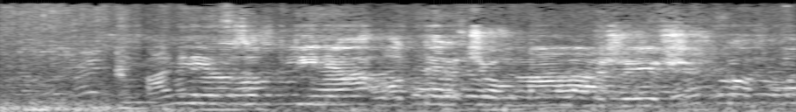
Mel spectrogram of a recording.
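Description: A man speaks through a loudspeaker microphone with animation.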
